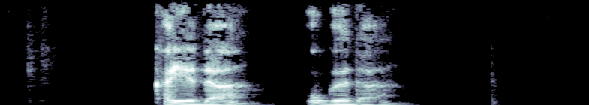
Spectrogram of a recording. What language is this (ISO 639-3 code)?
chm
